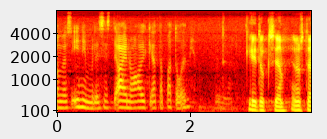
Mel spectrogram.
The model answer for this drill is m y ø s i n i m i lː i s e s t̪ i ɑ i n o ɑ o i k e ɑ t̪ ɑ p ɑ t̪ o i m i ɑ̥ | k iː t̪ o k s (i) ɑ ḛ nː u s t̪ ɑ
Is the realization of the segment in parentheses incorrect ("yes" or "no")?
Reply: no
